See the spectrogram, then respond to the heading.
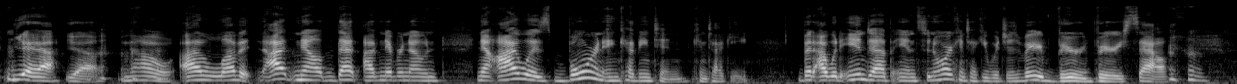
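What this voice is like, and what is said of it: Noticeable Kentucky accent. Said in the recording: “she was talking about my accent ... I could listen to ... all day ... I don't think I have an accent ... Oh, my God, you do.”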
